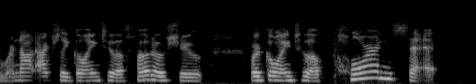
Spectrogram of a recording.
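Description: A woman at a fairly slow pace, with very wide pitch swings. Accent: American. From US West Coast (California and Oregon). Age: 20s. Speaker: adult film actress. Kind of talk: casual interview chat.

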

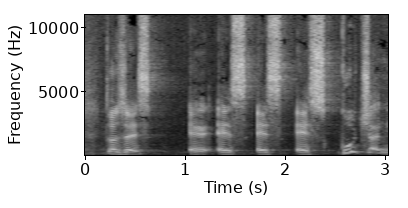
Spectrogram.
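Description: Noticeable background noise runs beneath a man who talks very slowly. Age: 60s. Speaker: visiting pastor preaching. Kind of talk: sermon.

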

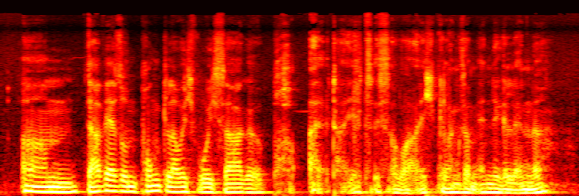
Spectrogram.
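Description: A man talks at a moderate pace with a very deep, low pitch, ordinary pitch variation and hardly any pauses. Noticeable background noise sits behind him. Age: 50s. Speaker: DJ. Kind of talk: casual chat.

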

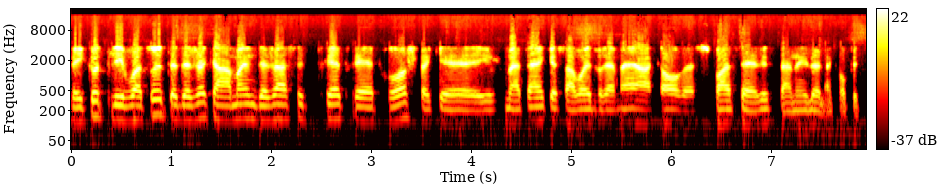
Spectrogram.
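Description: Speaking at a moderate pace with hardly any pauses, the voice has fairly even intonation and a bright, sharp tone in a dry, close sound with no echo. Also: man, medium pitch for a man. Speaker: race car driver. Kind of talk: casual chat.

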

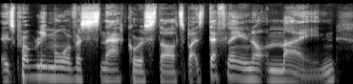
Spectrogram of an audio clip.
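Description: A man with a London accent speaks in a bright, sharp tone, the sound dry and close with no echo. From London, Nigerian background. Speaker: food critic and author. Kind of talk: casual chat. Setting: studio.

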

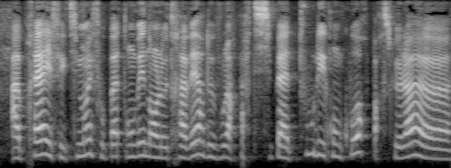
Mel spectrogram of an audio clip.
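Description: This woman has a plain, everyday voice at medium pitch, speaking at a fairly quick pace. Her intonation stays fairly even, and the recording is very clean with a silent background. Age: 30s. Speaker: app co-founder. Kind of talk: interview.

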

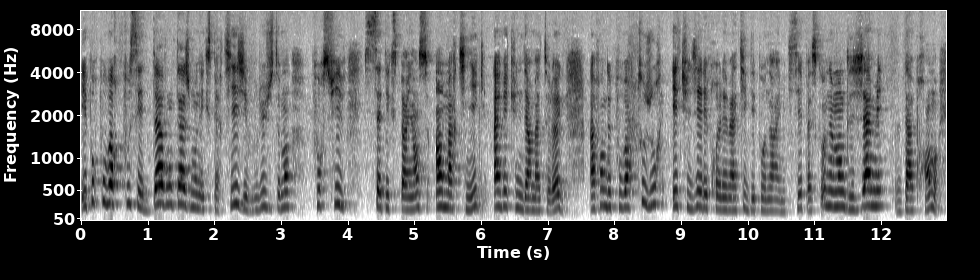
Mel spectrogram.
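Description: At a fairly quick pace, a woman speaks with a fairly high pitch, a dark, mellow tone and ordinary pitch variation. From southern France. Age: 20s. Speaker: pharmacist and show host. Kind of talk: show introduction monologue.

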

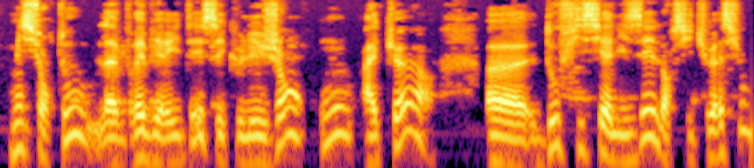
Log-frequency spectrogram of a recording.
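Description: In a dry, close sound with no echo, a man speaks at a very slow pace and a high pitch, his pitch swinging very widely. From Paris suburbs, France. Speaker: co-founder of a coworking business. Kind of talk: interview. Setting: remote call from a coworking terrace. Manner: halting, many fillers and repetitions.

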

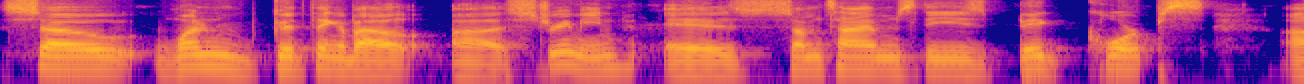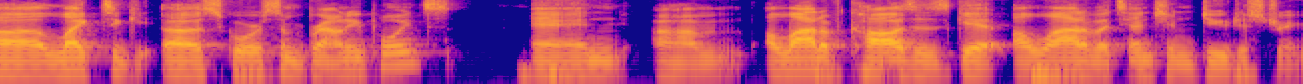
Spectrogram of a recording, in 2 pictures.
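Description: In a very clean recording with a silent background, a man with an American accent has an unremarkable speaking voice, medium in pitch with ordinary pitch variation, at a fairly slow pace. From US Midwest, St. Louis. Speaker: streamer and audio producer. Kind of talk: casual interview chat. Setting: live stream.

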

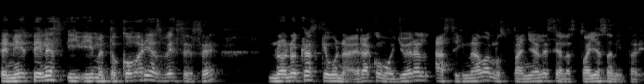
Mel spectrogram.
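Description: With a Mexican accent, a man speaks fairly quickly at a fairly high pitch and with ordinary pitch variation. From Mexico, Iguala, Guerrero. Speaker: visual effects animator. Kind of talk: interview.

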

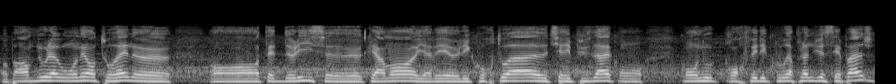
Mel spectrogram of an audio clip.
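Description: Over noticeable background noise, a man with a fairly high pitch talks at a fairly quick pace with fairly even intonation. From France. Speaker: winegrower. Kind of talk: casual interview.

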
